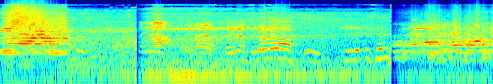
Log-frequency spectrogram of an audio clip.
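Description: A vehicle horn toots steadily for about a second, followed by a voice in rising-and-falling phrases over a low hum.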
